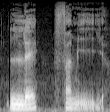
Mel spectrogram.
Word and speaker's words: familles: Famille, singular form. Famille, plural form. Same pronunciation, S, not pronounced, okay?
